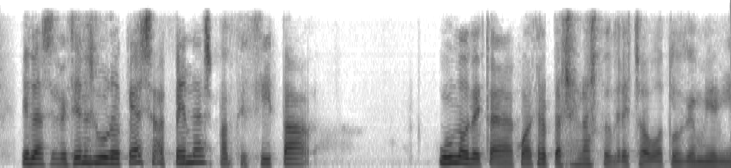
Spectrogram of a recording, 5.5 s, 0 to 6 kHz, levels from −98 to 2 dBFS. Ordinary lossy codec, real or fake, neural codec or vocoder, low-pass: none; fake; codec, 16 kHz, 1 kbps, FreqCodec, larger model; 5.4 kHz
